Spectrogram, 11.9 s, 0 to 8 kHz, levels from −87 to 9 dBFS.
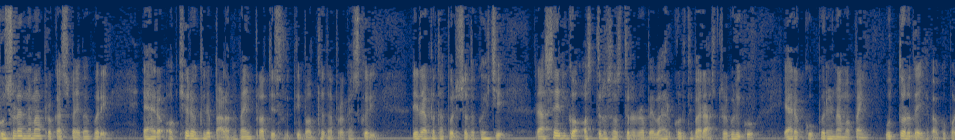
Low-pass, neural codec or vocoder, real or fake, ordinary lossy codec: none; none; real; none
